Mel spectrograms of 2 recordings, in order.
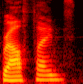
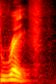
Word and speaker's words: Ralph: that's ray fines is ralph fans it's pronounced rafe oh race yes i know it's it's spelt ralph it's totally spelled ralph but it's actually called ray no wraith and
